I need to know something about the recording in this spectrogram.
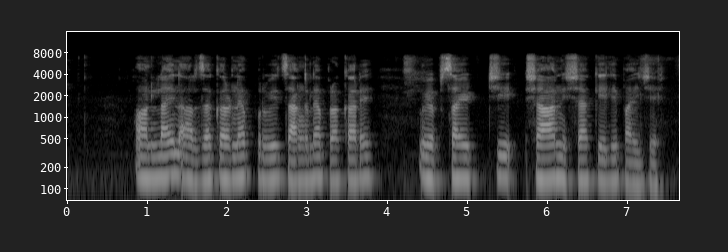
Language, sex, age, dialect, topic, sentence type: Marathi, male, 31-35, Northern Konkan, banking, statement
